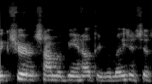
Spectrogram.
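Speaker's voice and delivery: fast, level, rattled-off delivery.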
